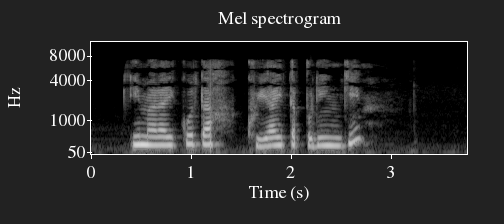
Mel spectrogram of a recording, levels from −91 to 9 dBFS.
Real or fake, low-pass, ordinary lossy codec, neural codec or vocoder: real; 7.2 kHz; AAC, 64 kbps; none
